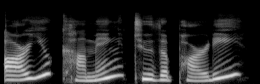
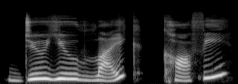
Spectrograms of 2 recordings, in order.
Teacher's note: Yes/no questions, rising intonation. Your voice goes up at the end.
